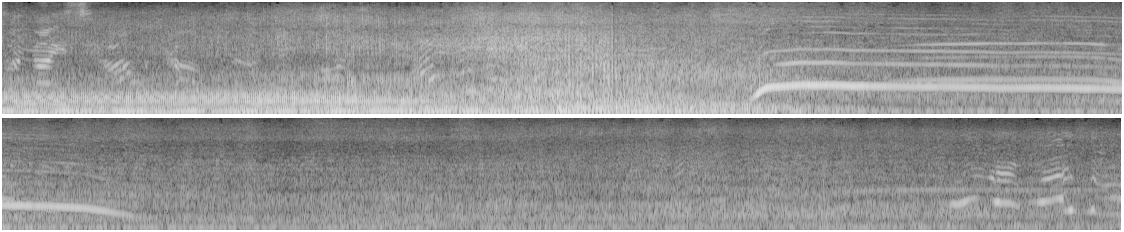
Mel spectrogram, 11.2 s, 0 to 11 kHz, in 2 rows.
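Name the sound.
MH-6 Little Bird helicopters flying past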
